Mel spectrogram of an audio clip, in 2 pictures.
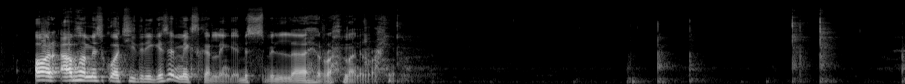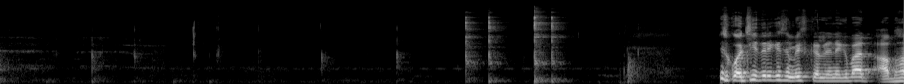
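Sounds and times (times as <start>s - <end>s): spoon scraping glass bowl: 9.0s - 12.4s
spoon clinking on glass: 13.7s - 14.8s.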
